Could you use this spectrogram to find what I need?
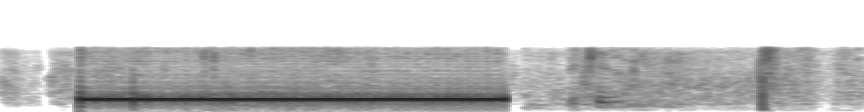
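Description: A telephone call-transfer tone: a single loud, steady mid-pitched beep lasting about two seconds, followed by faint clicks and line noise.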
